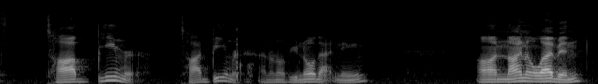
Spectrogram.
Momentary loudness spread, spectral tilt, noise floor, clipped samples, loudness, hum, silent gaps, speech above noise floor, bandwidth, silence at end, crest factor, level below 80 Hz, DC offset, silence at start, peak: 19 LU; -6.5 dB/octave; -66 dBFS; under 0.1%; -32 LUFS; none; none; 35 dB; 13 kHz; 0.15 s; 24 dB; -66 dBFS; under 0.1%; 0 s; -10 dBFS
